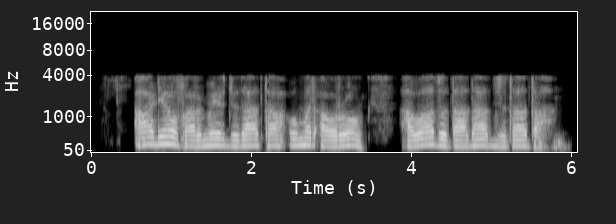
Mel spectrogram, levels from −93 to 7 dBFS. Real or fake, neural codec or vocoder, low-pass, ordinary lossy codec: fake; codec, 16 kHz, 4.8 kbps, FACodec; 7.2 kHz; AAC, 16 kbps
